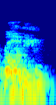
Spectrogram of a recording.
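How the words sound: The name is said with a Japanese pronunciation.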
